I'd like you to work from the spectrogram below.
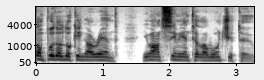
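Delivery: terrible fake put-on South African accent. Performing the caller's line to the detective, in a terrible south african accent. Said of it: "probably a terrible South African accent".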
